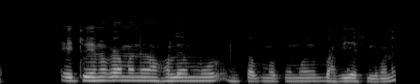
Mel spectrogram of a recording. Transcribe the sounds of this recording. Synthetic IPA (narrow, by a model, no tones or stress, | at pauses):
ejtʊɛnɔkamanɛɦolɛmʊɹhisapmɔtɛmojbʱabiasilʊmanɛ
